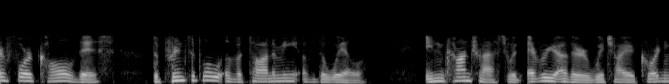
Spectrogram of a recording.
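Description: Throughout, the speech has passed through the AMR narrowband mobile codec at a low rate, which fits the 7.4 kbps mode: 8 kHz sampling removes everything above 4 kHz, and sparse pulse excitation leaves the speech muffled, buzzy and plainly synthetic.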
